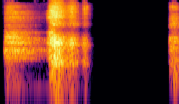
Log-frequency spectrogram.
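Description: A woman's breathy sigh with no voice in it: a softer breath, then a louder exhale that stops a little past halfway. It is a sigh of mild disappointment.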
